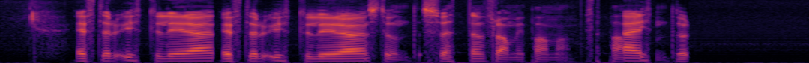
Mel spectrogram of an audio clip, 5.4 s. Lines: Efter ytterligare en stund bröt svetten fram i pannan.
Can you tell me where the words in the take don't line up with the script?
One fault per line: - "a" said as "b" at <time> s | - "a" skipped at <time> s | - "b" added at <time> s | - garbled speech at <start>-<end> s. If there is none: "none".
- "efter ytterligare" added at 1.5 s
- "bröt" skipped at 2.8 s
- garbled speech at 3.9-4.6 s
